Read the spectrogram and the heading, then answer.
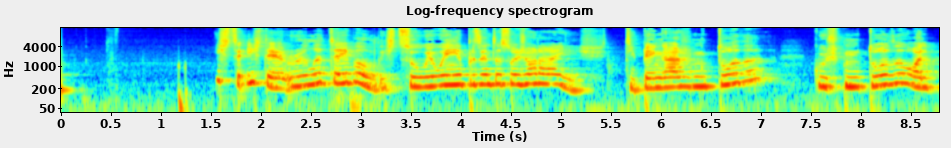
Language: Portuguese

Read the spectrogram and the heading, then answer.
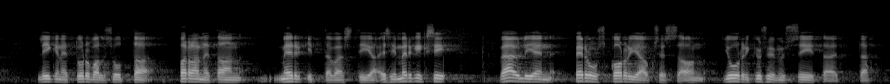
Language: Finnish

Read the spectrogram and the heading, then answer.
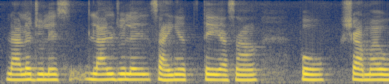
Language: Sindhi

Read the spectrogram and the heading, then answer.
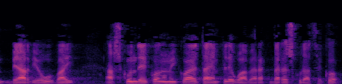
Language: Basque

